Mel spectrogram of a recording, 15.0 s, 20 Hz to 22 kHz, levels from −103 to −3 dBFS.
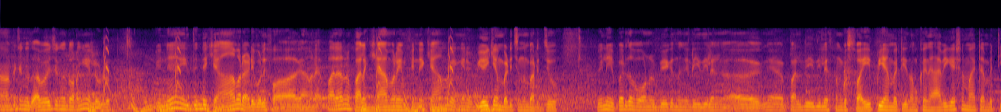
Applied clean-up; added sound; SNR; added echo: none; Guitar; 4 dB; none.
